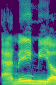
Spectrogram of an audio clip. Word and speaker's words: anaemia: অ্যানেমিয়া, ANAEMIA, আবার এখানে ইটা silent থাকবে, তাই অ্যানেমিয়া বলছি, অনেকে অ্যানেমিয়া বলে। ওকে, ইটাকেও উচ্চারণ করে।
